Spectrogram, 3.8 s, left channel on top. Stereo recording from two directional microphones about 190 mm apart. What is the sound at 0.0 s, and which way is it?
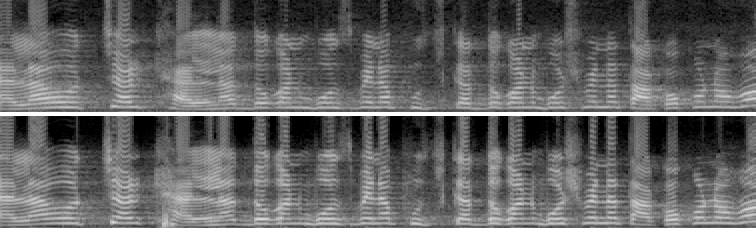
A woman's voice, 25° right (ahead or behind).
